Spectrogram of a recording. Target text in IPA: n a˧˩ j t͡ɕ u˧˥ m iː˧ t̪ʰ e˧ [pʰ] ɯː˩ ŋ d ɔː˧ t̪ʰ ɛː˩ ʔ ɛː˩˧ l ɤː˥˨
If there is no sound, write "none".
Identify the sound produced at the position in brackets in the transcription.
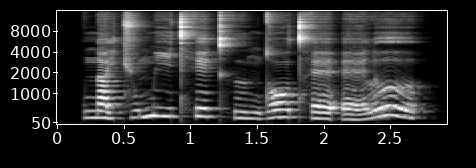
kʰ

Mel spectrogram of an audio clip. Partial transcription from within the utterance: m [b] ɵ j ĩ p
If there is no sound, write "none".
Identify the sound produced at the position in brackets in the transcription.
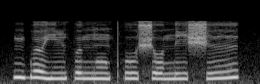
b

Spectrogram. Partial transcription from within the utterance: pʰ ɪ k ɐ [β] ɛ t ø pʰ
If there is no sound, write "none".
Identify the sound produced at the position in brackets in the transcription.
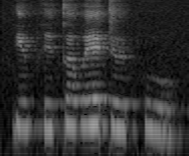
β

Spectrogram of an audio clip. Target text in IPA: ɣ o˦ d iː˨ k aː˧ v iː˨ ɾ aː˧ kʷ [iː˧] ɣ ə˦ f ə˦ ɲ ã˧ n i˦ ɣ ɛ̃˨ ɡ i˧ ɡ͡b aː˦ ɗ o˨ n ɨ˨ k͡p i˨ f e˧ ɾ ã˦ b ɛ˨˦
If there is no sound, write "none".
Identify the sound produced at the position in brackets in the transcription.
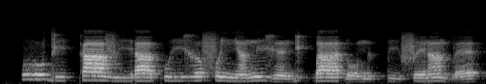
iː˧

